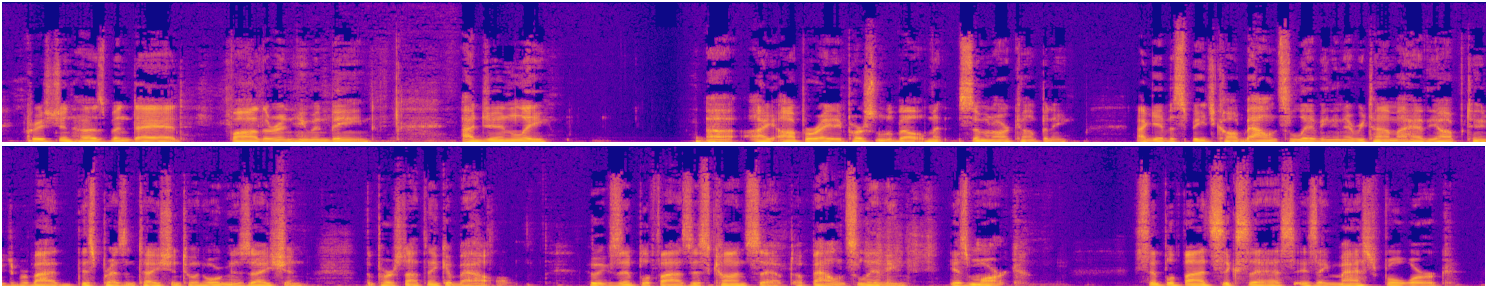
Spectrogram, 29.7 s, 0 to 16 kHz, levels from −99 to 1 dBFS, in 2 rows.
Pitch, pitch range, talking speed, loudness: 110 Hz, 110-120 Hz, 115 wpm, -19 LUFS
